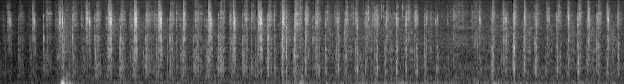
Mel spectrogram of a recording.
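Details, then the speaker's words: Kincrome battery drill running with the chuck on and the clutch engaged: a fast train of sharp, unevenly spaced clicks, about six or seven a second. Odd ratcheting noise; the owner is unsure whether it is normal. "That to me, that it doesn't. It could be nothing. I don't know if that's meant to sound like that, but yeah, we'll carry on."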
